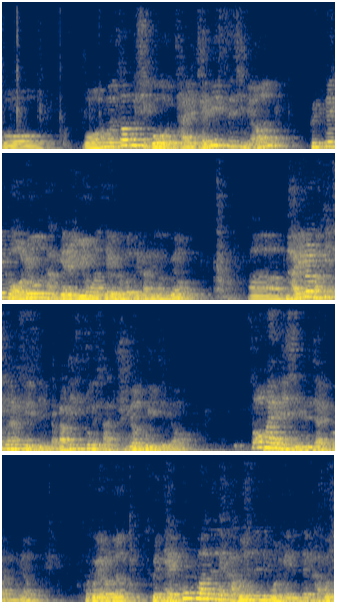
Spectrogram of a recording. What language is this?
Korean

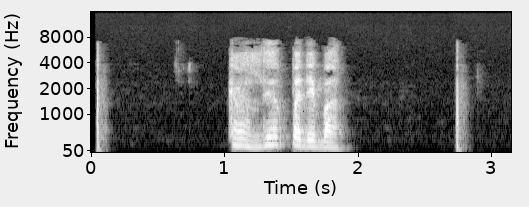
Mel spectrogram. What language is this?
Thai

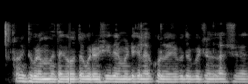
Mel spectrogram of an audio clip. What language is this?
Bangla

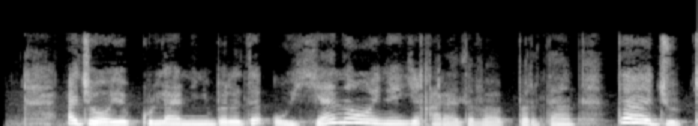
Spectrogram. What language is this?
Uzbek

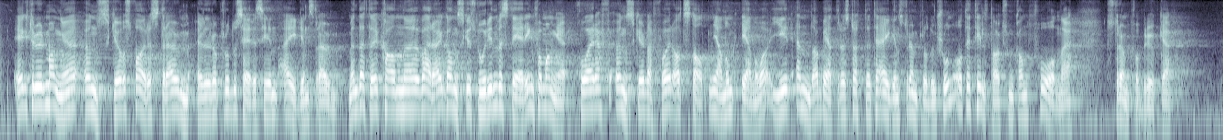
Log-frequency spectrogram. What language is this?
Norwegian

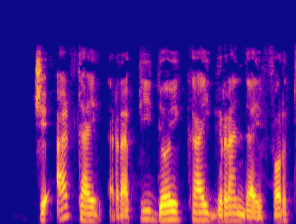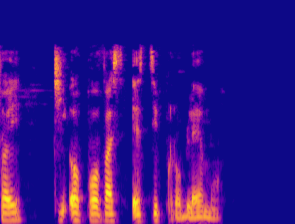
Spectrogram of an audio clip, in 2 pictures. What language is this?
Esperanto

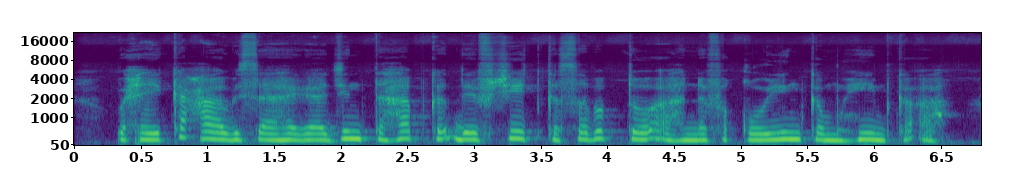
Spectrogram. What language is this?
Somali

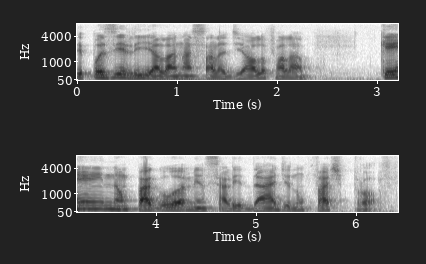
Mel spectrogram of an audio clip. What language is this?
Portuguese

